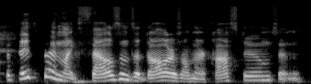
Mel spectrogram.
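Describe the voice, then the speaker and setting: Lively, chatty woman host. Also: fairly low pitch, moderate pace, no room sound. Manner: chatty storyteller, reads out chat comments. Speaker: livestream host. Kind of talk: casual late-night chat.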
